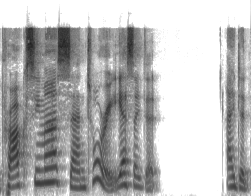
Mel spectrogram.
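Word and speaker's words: Proxima Centauri: to Earth other than the sun is called Proxima centor did I pronounce that right I put the phonetic pronunciation because I knew I was going to mess up that pronunciation Proxima sentor yes I did I did pronounce it right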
